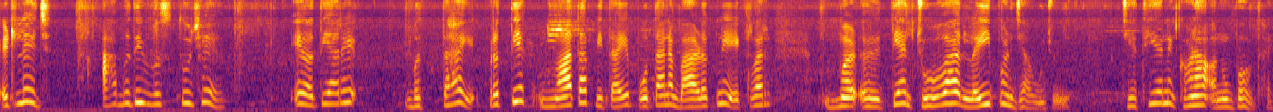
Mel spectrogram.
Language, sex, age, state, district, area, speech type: Gujarati, female, 30-45, Gujarat, Rajkot, rural, spontaneous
